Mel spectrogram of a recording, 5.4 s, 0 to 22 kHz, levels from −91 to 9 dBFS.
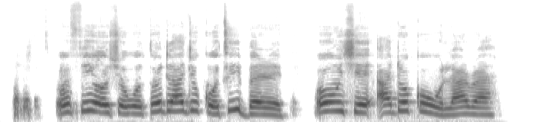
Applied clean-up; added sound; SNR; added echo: neural mask model Resemble Enhance denoiser.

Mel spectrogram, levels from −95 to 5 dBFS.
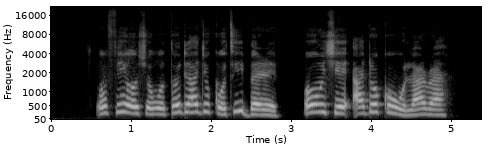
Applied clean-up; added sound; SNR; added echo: neural mask model DeepFilterNet 3.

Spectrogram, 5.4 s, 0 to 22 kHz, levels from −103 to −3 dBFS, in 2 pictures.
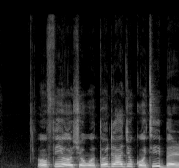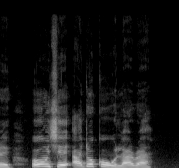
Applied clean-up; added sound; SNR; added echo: none; none; none; none.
